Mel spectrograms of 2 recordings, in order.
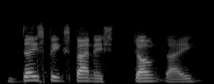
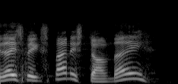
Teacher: With rising intonation, that's more like a real question.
